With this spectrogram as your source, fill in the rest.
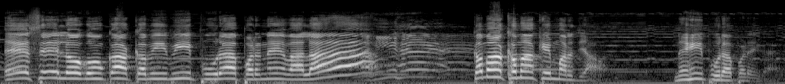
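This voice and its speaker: High-pitched fervent male preacher, bright tone. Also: takes it slowly, soft background music. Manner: fervent, rhetorical, addresses listeners directly. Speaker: spiritual preacher. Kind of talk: Hindi religious discourse.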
